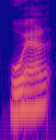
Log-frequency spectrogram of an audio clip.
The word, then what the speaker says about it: We're: We're at the airport. Incluso esta palabra se pronuncia de forma débil y muy rápida.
